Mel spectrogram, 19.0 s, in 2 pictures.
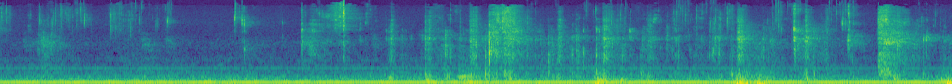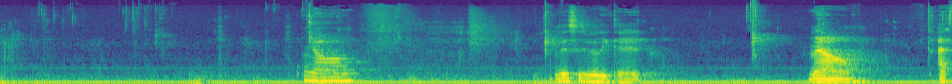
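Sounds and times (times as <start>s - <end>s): close-miked chewing: 0.0s - 12.7s.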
